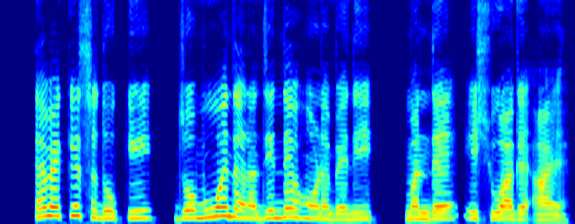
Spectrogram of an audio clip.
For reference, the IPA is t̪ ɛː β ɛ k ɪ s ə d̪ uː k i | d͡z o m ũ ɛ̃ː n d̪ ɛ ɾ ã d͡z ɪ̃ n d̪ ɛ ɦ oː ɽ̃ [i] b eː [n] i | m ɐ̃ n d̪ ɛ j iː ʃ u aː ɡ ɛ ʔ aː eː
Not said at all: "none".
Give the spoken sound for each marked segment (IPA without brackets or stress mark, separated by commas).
ɛ, n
